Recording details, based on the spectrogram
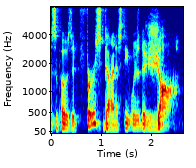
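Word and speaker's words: Xia: first dynasty was the jaah even though it's spelled a little differently we pronounce it with the jaah and all of the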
